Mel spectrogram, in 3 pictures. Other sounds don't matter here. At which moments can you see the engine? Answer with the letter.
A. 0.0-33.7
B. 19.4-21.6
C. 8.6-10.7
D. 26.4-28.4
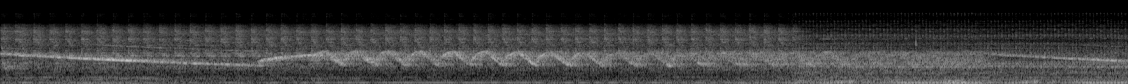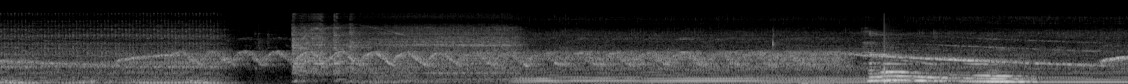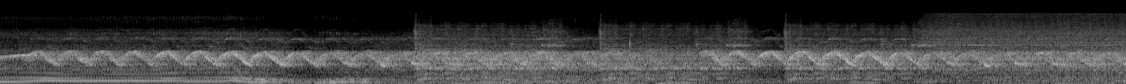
A.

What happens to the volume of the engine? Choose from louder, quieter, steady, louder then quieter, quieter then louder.
steady.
